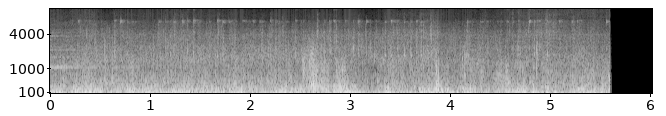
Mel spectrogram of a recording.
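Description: Mountain bike rolling down a bumpy dirt singletrack, picked up by a camera mounted on the rider: wind buffeting the microphone over the rattle and knocks of the bike on the trail. The sound cuts off suddenly near the end.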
